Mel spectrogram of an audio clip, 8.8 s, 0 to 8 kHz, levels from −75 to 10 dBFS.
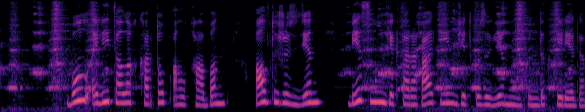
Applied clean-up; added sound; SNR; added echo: none; Squeak; 10 dB; none.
